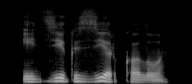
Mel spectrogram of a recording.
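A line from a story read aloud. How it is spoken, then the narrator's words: Steely command. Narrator (Russian): стальным тоном приказывает он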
